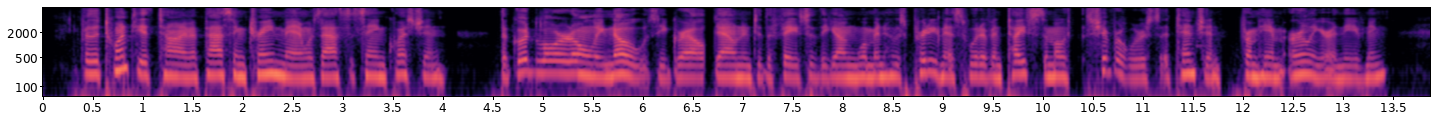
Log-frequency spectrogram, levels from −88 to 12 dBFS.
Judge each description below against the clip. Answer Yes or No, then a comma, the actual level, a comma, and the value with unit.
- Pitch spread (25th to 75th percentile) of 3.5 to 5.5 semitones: No, average, 3.1 semitones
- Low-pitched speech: No, medium, 175 Hz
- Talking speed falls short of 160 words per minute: No, average, 185 wpm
